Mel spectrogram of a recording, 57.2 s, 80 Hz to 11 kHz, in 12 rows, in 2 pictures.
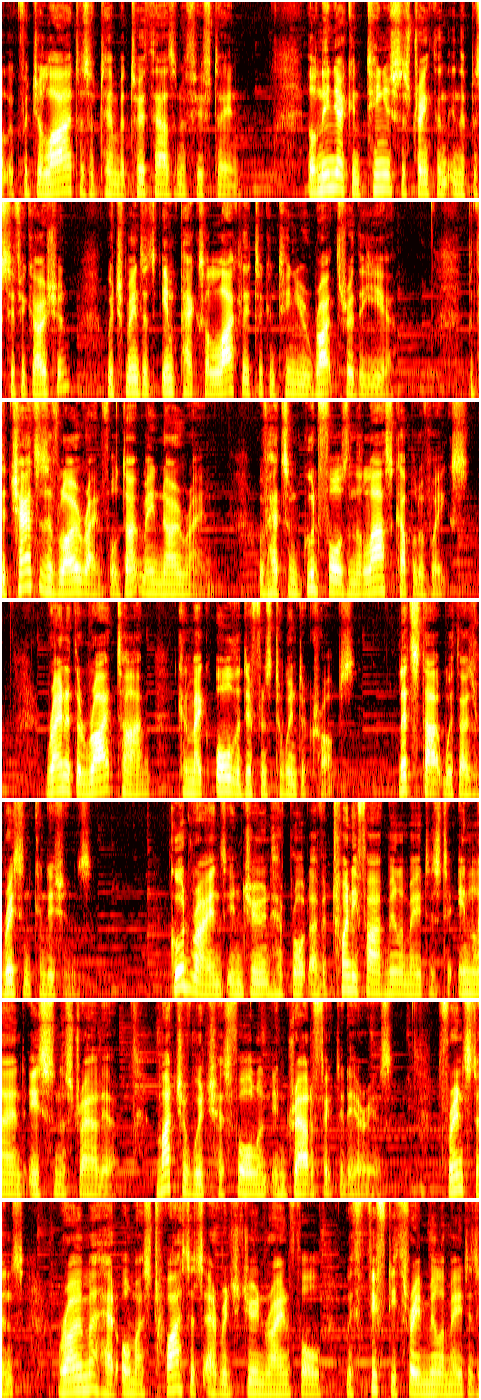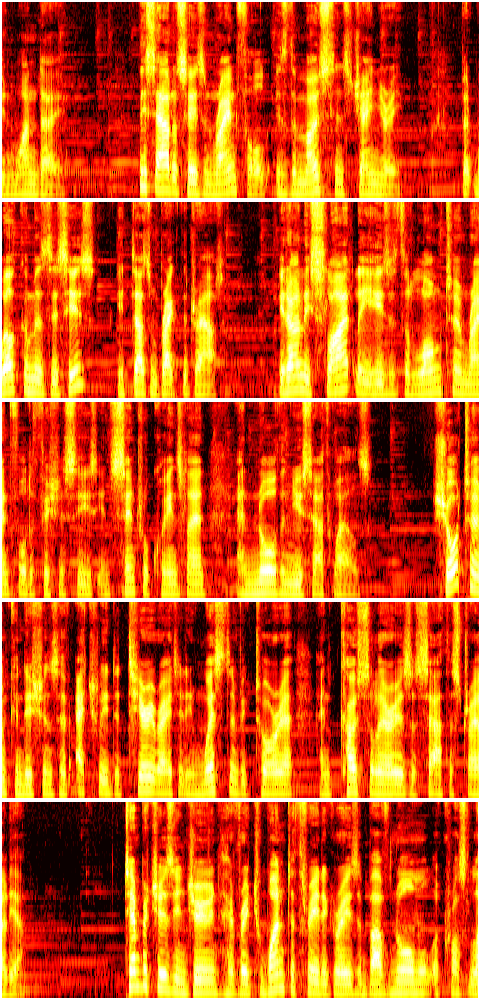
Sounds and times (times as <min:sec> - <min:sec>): Speech: 0:00.0 - 0:02.4, 0:03.0 - 0:08.8, 0:09.4 - 0:14.2, 0:14.8 - 0:20.0, 0:20.8 - 0:34.1, 0:34.8 - 0:37.4, 0:38.0 - 0:46.7, 0:47.3 - 0:52.8, 0:53.7 - 0:57.2
Music: 0:00.0 - 0:57.2.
